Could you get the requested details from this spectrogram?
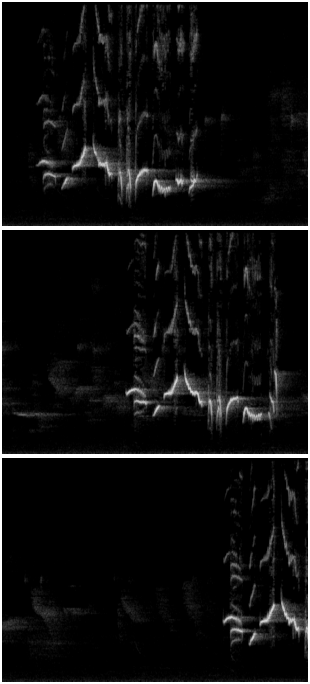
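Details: Decoy Oriental magpie-robin singing its wild-style forest song: three bursts of rich, varied whistles and sharp chirps, each about two seconds long and roughly five seconds apart, with a few soft notes between them.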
